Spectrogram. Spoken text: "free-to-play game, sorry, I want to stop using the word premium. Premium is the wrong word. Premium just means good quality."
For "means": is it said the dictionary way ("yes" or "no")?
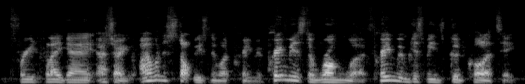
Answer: yes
